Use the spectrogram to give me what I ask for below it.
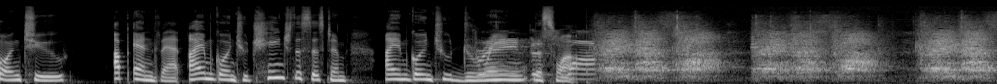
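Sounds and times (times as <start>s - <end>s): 
speech: 0.0s - 6.6s
large rally crowd roaring and applauding: 5.8s - 9.9s.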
